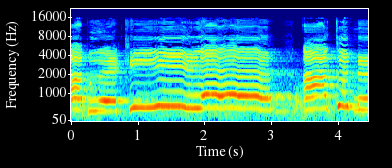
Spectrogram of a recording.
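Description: A woman singing a Haitian Creole gospel song solo, in long held notes that glide between pitches. She breaks briefly for a breath about three seconds in, then sings on.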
